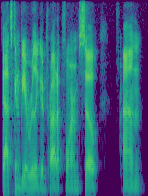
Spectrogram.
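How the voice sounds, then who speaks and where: A man with a fairly low, bright and forceful voice, chatting as a guest on a podcast. He tells long stories with enthusiasm and wanders from point to point as he goes. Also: fairly even intonation, brisk, smooth. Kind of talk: casual podcast conversation.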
